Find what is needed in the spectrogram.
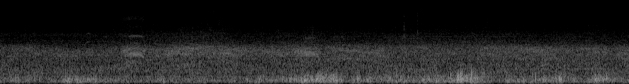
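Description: Wind rumbling in gusts on the microphone over steady outdoor noise, with a few short, faint calls in the first half.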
